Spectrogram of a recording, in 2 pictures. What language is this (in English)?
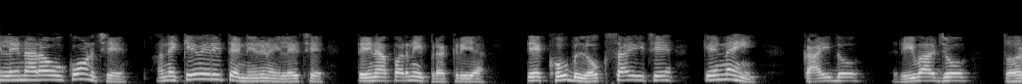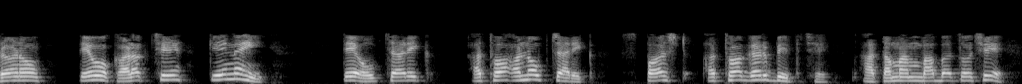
Gujarati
